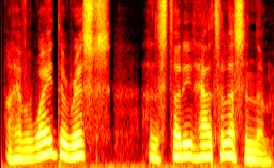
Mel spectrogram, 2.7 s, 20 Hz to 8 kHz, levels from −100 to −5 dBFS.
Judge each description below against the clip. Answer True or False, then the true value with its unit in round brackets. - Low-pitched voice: False (145 Hz)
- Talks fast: True (240 wpm)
